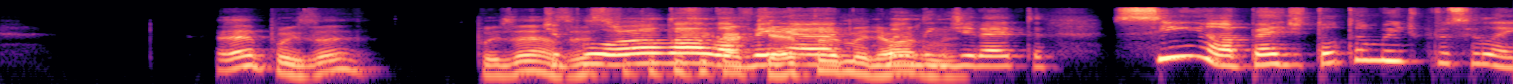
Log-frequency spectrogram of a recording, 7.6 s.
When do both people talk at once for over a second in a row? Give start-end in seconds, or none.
2.7-4.8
